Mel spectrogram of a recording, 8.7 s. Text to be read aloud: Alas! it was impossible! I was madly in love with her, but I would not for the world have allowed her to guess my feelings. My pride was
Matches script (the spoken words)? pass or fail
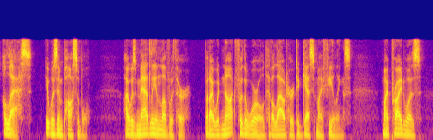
pass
